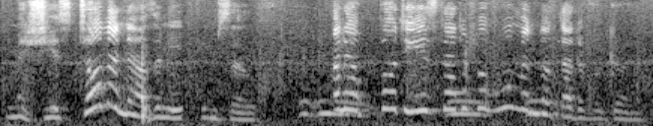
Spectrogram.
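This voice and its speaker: An actress playing an earnest, superstitious French governess with formal speech and a French accent in a radio drama. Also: female voice, high-pitched, wildly swooping pitch, normal speed, crowd noise, poor audio. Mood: wistful, concerned. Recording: clear noise, night ambience behind.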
